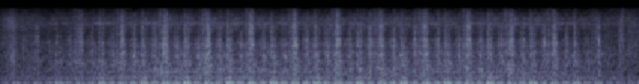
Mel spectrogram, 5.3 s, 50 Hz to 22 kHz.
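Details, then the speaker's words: 2001 Jeep Wrangler 4.0L, second engine, 379k miles, new plugs and coil pack, codes P0300 plus cylinder misfires: lumpy idle with a repeating stumble about three times a second, shaky when revved; one cylinder is not contributing. "and at least one cylinder is not contributing now if we rev this thing up pretty smooth now it's shaky"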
